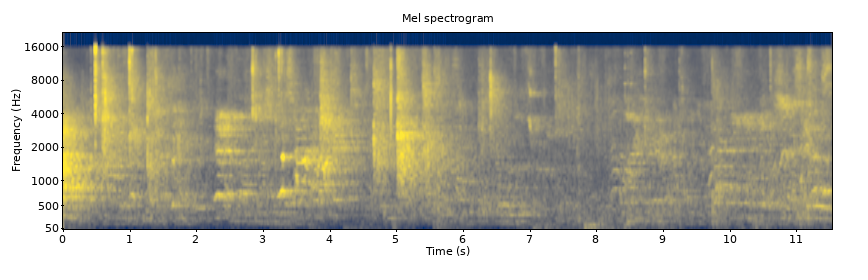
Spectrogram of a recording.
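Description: Men and women chatter and call out across a large echoing hall.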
